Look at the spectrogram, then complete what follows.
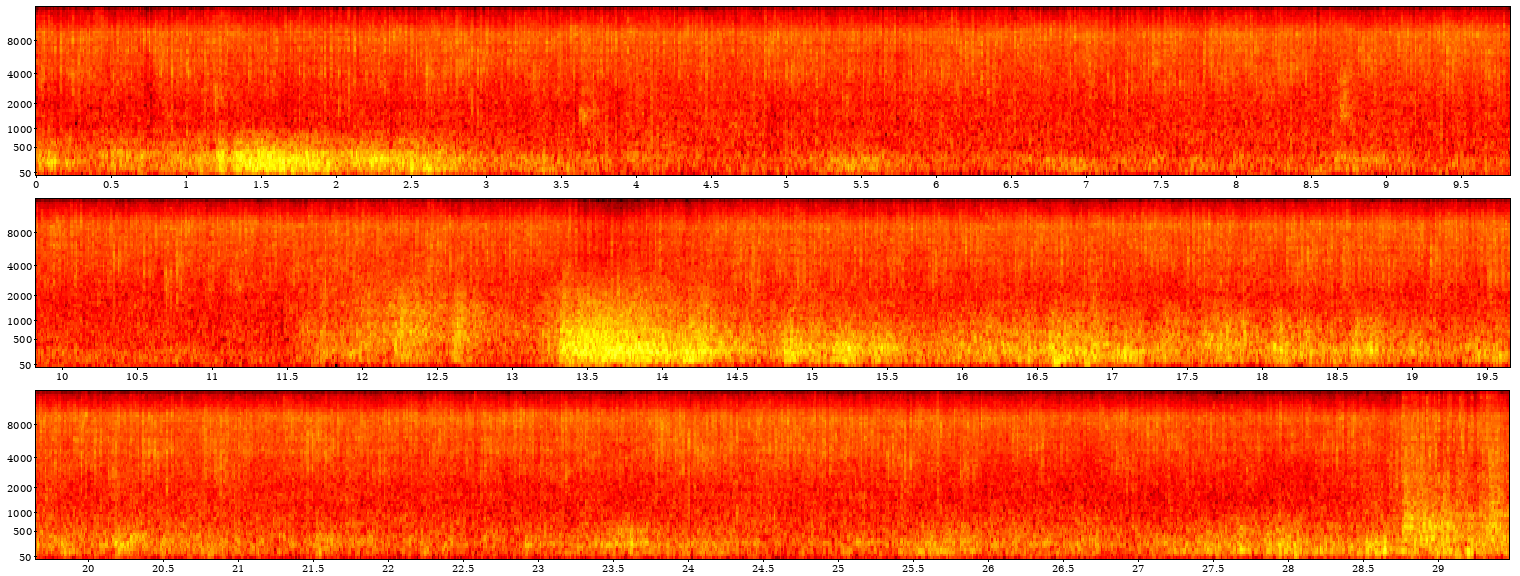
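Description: Thunderstorm: steady rain hissing, with rolls of thunder. A rumble comes about a second in, the loudest peal builds and breaks around halfway through, and a lighter rumble comes near the end.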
